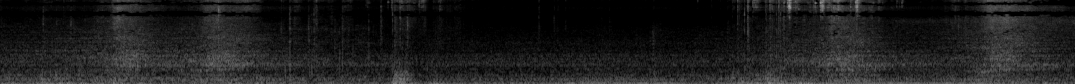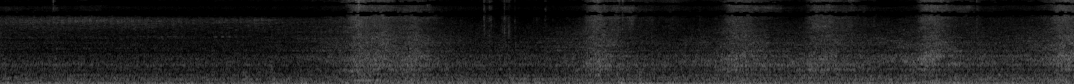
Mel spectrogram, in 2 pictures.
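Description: Cars swish past in the other direction.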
